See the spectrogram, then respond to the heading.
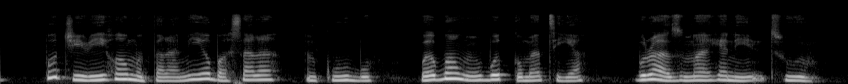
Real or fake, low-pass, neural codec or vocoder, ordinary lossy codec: fake; 10.8 kHz; codec, 24 kHz, 0.9 kbps, WavTokenizer, small release; none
